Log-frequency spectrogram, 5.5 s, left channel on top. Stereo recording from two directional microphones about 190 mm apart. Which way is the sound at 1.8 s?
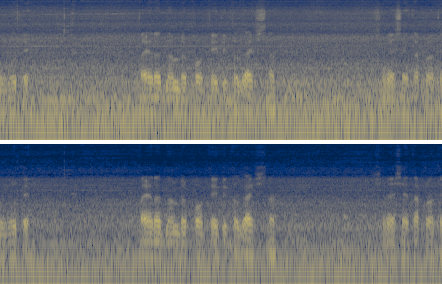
15° left (ahead or behind).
